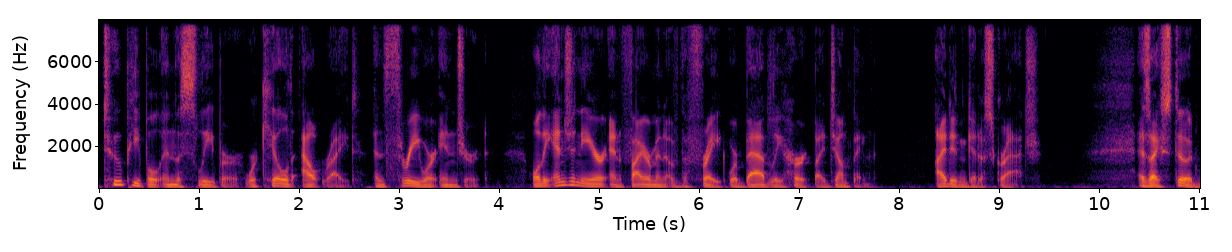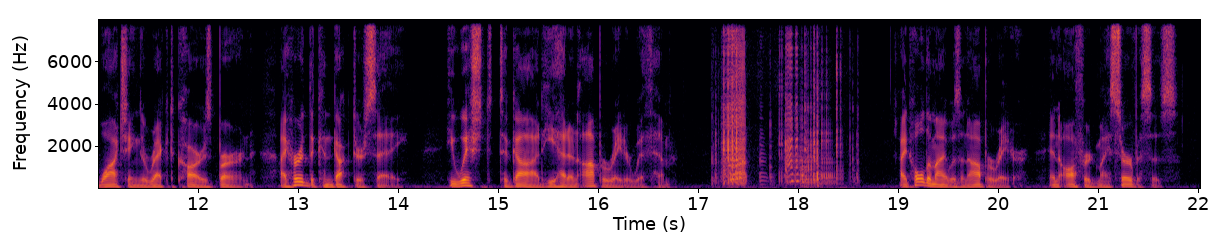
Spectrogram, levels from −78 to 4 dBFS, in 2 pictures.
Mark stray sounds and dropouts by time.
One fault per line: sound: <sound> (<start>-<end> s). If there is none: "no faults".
sound: squeak (17.1-18.7 s)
